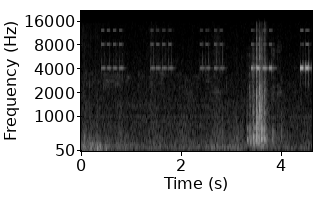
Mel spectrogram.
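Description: An electronic alarm beeps in repeated bursts of short, shrill tones with pauses between, over low background noise, with a brief loud burst of noise near the end before the beeping returns.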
